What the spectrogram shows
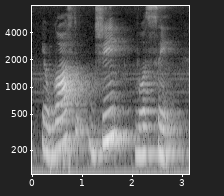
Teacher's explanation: O som do E é tão fraco que até muda a sonoridade. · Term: monossílabo átono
